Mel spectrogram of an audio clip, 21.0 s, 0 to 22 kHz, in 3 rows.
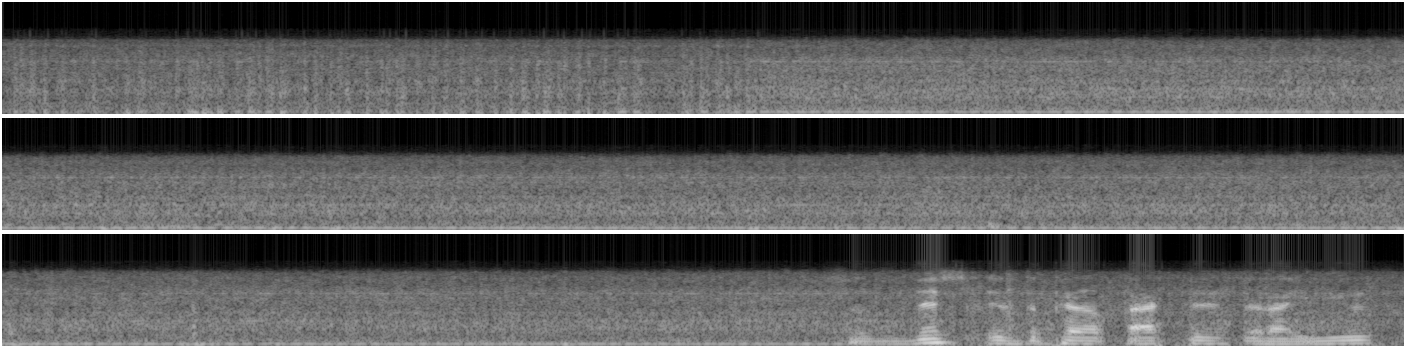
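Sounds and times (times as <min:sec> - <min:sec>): steady low hum: 0:00.0 - 0:21.0
even hiss: 0:16.1 - 0:20.9.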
